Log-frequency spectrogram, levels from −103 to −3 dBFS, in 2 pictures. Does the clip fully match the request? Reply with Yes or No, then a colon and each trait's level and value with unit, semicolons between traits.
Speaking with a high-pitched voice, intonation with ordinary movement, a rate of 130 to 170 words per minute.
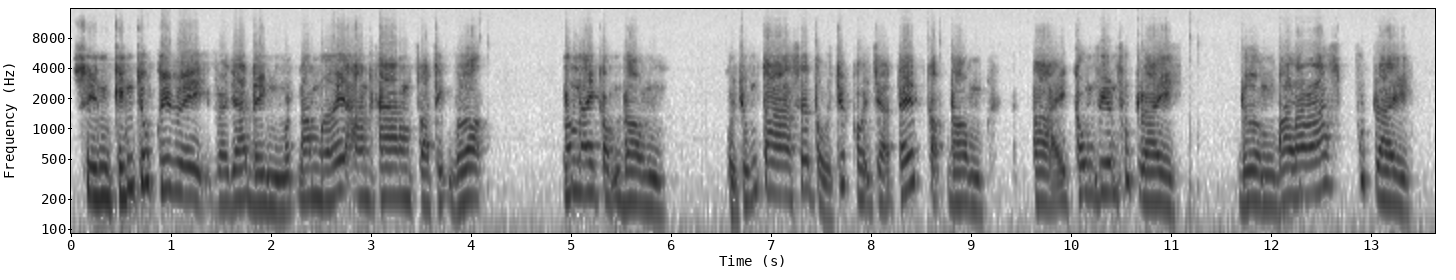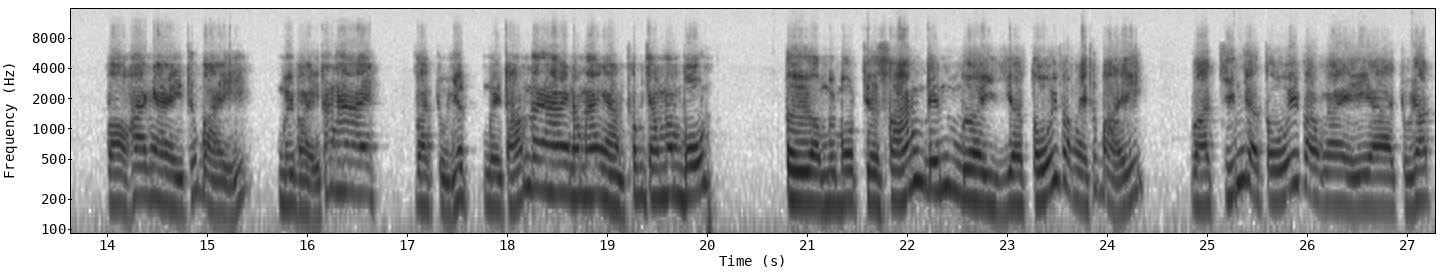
Yes: high, 195 Hz; average, 3.9 semitones; slow, 165 wpm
